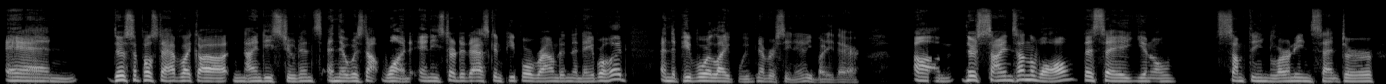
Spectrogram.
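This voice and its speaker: Steady in tone and moderate in pace, this medium-pitched podcaster chats casually about politics, swearing freely and speaking bluntly. He can't say R sounds and substitutes W for them. The audio has studio quality with no echo.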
